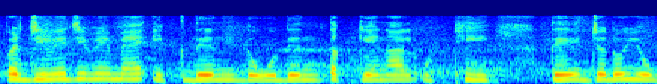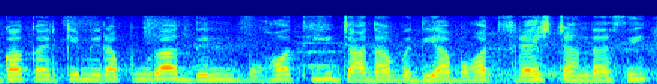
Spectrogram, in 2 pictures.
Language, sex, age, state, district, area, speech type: Punjabi, female, 30-45, Punjab, Ludhiana, urban, spontaneous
